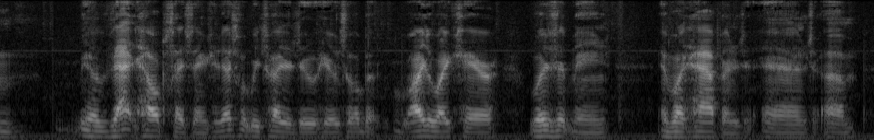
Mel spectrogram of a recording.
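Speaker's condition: Tongue cancer surgery; slight slur

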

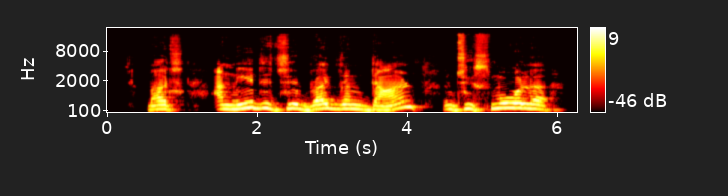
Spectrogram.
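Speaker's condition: Dysarthria post-stroke; initially unable to communicate by text or voice, often not understood, now more understandable

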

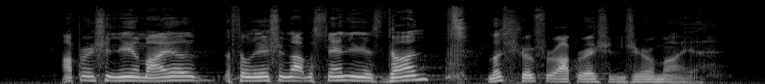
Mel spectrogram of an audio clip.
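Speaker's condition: Tongue cancer, jaw reconstruction

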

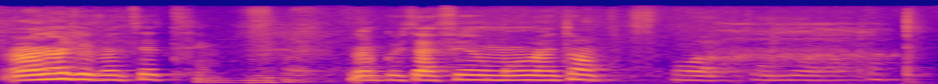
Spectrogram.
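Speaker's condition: Down syndrome (trisomy 21); mother Véronique and Chloé help reformulate interview questions

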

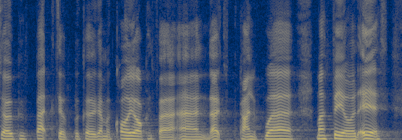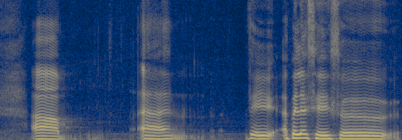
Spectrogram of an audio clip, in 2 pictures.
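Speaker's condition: Deafness, born deaf

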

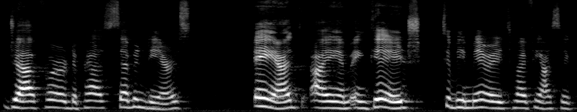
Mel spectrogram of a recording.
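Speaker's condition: Down syndrome; congenital, early intervention programs and therapies in early childhood; adult

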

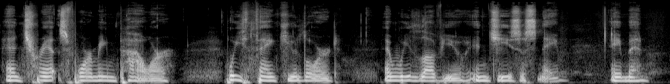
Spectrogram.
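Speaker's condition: Cleft palate; unable to speak as young child due to palate hole

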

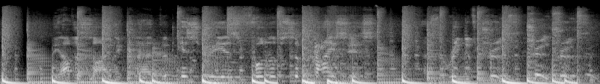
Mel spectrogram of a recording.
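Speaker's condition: No condition

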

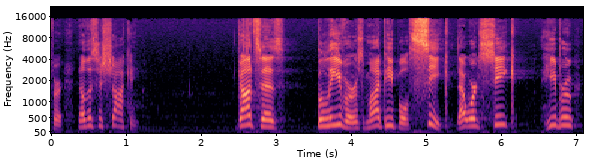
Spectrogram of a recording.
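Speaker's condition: No condition

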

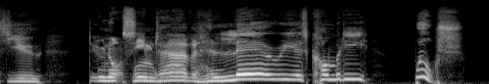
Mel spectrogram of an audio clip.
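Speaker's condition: No condition

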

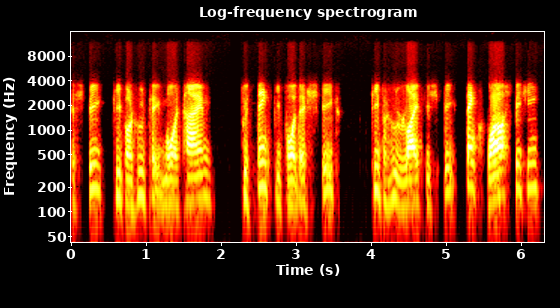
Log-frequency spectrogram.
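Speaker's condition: Deafness, born deaf, cochlear implant

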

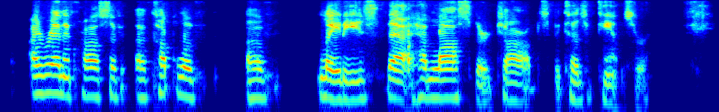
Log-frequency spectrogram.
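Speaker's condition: Cleft lip and palate; one or two surgeries a year

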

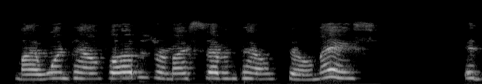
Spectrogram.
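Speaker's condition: Cerebral palsy; from birth, instability causing trips, severe rotator cuff tear, formerly monthly falls needing engine 6 lift assists

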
